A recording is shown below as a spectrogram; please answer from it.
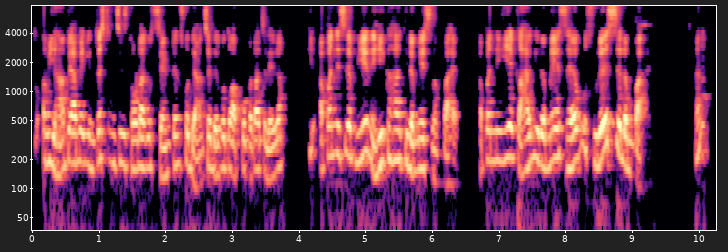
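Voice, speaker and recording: A male grammar teacher teaches an exam-prep lesson step by step, often checking in with a quick rhetorical question and reading example sentences slowly. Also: sits high, expressive, warm tone. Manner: reads English example sentences slowly and carefully.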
